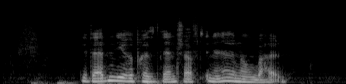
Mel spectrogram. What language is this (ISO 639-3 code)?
deu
